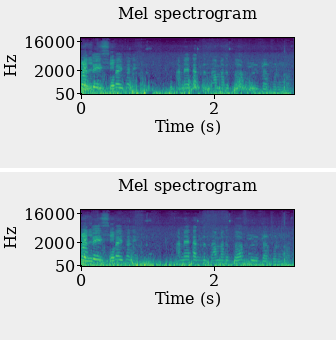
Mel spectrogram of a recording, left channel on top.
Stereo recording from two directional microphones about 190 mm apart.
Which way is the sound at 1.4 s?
55° right (ahead or behind).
